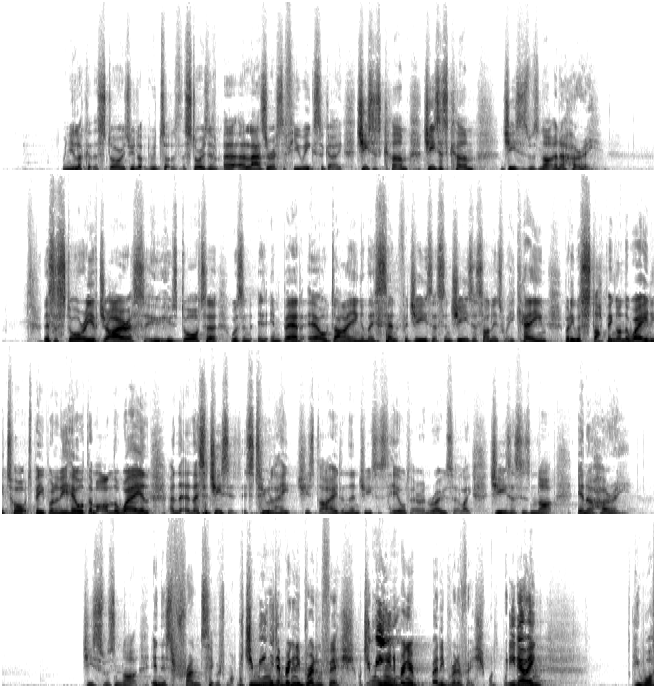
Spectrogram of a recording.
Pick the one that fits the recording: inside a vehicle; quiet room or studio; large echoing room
large echoing room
